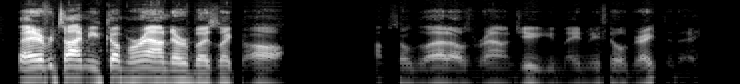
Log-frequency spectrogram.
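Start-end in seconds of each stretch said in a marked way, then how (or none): 1.9-5.3 dry sarcasm, low and soft, posing as sincerity. Acting out what people tell a hope sucker outer, acting out sarcastic praise. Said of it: "I'm being sarcastic".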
